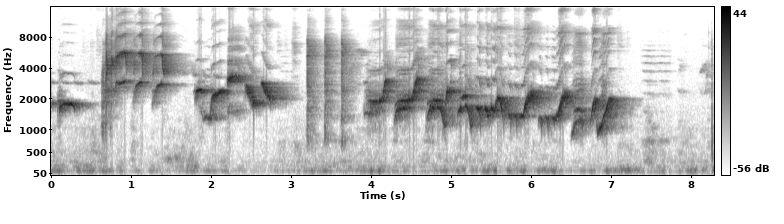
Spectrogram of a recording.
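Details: Caged white-rumped shama, a contest bird with twelve wins that has moulted three times, in Indonesia, singing loud, fast whistled phrases that sweep up and down, dense runs of rapid slurred notes with short pauses between bursts.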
